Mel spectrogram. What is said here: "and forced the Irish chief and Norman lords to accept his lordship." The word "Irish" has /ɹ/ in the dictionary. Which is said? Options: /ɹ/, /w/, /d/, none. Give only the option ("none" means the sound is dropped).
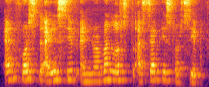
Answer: none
